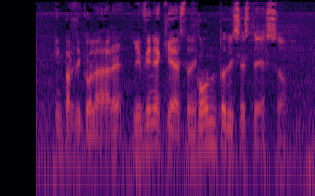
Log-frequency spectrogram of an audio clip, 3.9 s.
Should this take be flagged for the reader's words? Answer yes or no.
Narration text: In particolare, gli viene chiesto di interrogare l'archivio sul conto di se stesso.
yes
